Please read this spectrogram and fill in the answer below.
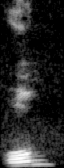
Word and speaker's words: ओम: नहीं पता है तो मैं बता देता हूं कि ओम के उच्चारण को हम तीन प्रक्रियाओं में करते हैं। आ, उ और मा। एक बार हम आ को लंबा खींचते हैं। मा को बहुत छोटा रखते हैं।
